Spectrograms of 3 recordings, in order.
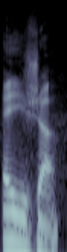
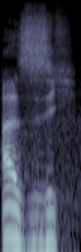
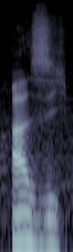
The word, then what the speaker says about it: Asie: l'Asie l'Asie l'Asie d'accord attention à la prononciation en anglais on dit Aja Aja en français on dit Asie Asie ok Asie quels sont les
